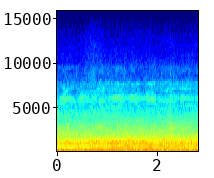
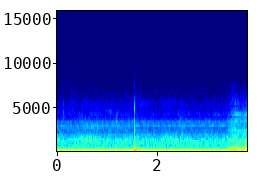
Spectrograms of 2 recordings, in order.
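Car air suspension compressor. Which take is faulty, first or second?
second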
